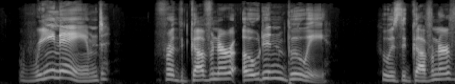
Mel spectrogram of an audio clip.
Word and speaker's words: Bowie: fun fact i like bowie i love the name it's just like buoy you know nice single syllable boom there it is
